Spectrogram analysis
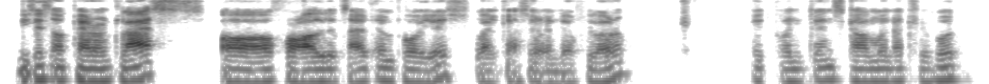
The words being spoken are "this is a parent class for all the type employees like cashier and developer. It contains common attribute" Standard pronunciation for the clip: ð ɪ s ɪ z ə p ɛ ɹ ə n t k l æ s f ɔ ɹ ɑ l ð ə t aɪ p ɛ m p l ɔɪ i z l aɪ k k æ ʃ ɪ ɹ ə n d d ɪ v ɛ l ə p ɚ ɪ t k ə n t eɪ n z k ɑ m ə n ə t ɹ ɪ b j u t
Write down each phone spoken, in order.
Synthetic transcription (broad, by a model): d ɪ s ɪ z ə p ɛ ɹ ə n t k l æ s f ɔ ɹ ɑ l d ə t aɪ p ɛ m p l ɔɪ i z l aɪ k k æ s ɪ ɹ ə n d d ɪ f l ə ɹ ɪ t k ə n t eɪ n s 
